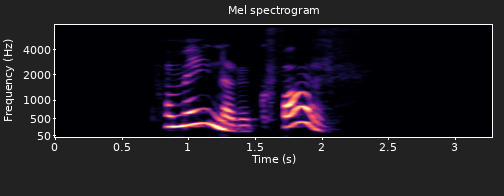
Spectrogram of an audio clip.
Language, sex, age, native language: Icelandic, female, 40-49, Icelandic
